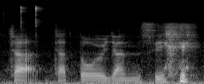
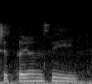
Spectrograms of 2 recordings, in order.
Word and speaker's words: chatoyancy: I mean, I did mispronounce during my first class as well, like chatoyancy, until the instructor tell everyone it's chatoyancy. Chatoyancy. I think it's like a French word, is it?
